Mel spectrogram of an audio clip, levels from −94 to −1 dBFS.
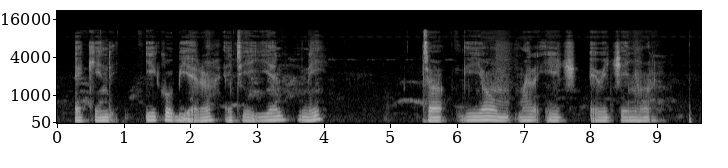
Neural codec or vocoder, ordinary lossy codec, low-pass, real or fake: none; none; 10.8 kHz; real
